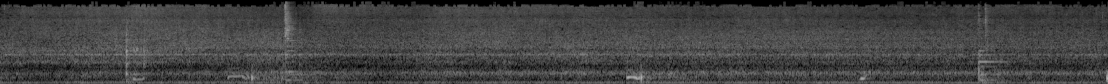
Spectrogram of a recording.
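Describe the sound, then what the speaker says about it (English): Ham sizzles steadily in a pan over a campfire as it caramelizes, a continuous soft frying hiss with a few faint clicks and scrapes, no voices. "You cook the ham till it's about caramelized."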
